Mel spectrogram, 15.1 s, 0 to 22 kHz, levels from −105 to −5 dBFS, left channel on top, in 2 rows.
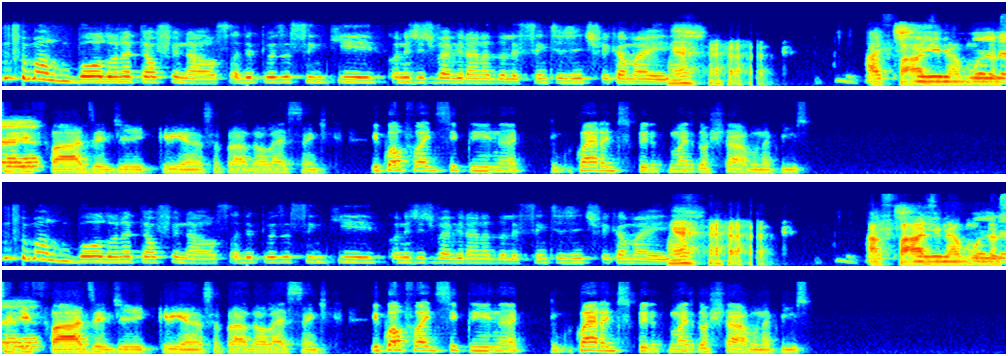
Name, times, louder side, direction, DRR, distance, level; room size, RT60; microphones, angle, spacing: voice 1, 0.0-5.2 6.3-7.8, left 5 dB, 45° left, 0.4 m, -31 dB
voice 2, 5.0-5.8 6.5-10.0 10.3-13.6, right 4 dB, 30° right, 0.6 m, -31 dB
head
